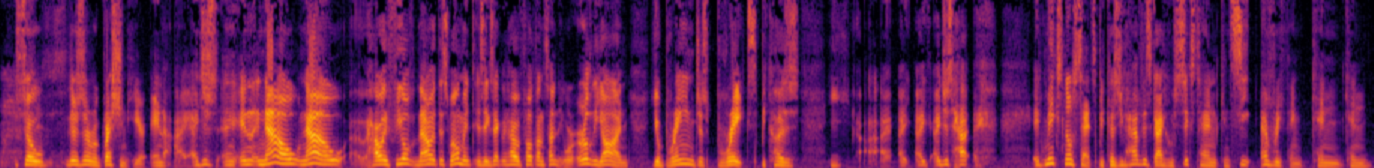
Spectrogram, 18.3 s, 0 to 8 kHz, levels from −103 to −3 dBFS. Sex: male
